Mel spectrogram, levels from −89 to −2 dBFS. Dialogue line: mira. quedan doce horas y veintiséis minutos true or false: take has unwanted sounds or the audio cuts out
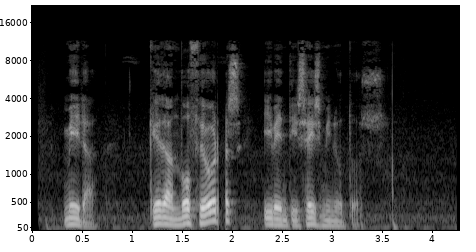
true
